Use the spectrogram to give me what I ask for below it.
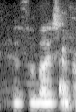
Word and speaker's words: Hefeweizen: what is the proper cup for a Hefeweizen? Hope I pronounce that right. – Yeah, Hefeweizen. – Yeah.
